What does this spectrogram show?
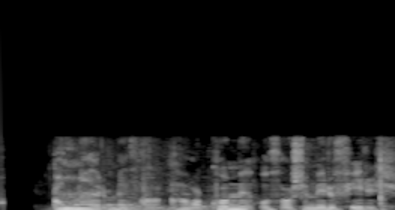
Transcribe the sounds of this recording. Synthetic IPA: awnaðʏɾmɛða̰ðɦaːvakʰɔːmɪðɔɣθawsɛmɛɾʏfɪːɾɪɾ̥

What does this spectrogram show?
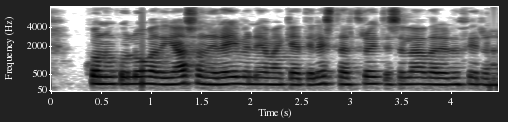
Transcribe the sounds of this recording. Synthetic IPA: kʰɔːnuŋkʏlɔːvaðɪjaːsɔnɪɾeːjvɪnʏɛvhancɛːt̪ɪlejst̪aɛɾ̥θɾœːɥt̪ɪsɛmlaːɣðaɾɛɾʏfɪɾɪɾ̥ha

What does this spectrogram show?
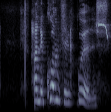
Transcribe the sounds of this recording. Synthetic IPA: hanːɛɾkʰɔːmʏt̪ʰɪlkvœːðʏs

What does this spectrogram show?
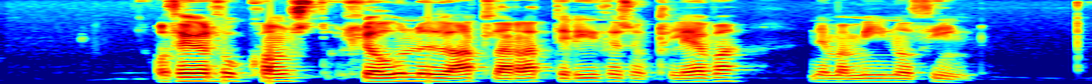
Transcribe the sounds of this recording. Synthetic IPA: ɔɣθɛːɣaɾ̥θukʰɔmst̪l̥joːwðnʏðʏat̪larat̪ːɪɾiθɛsʏmkʰlɛːva | nɛːmamiːnɔθiːn

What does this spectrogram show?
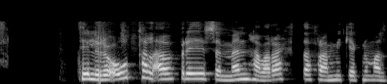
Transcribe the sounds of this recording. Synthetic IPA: t̪ʰɪlɛɾʏoːwt̪ʰalavpɾɪːðɪsɛmːɛnːɦavarajxt̪afɾamːicɛk̚nʏmalt̪

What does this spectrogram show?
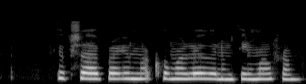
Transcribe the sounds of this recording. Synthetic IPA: hʏksaðɪpaːɾaʏmːaðkʰɔːmalœːɣʏnʏmθiːɾmaːwfɾam

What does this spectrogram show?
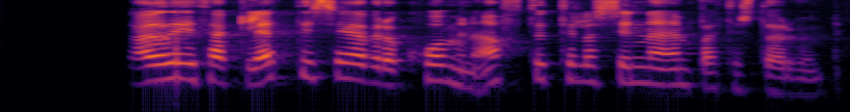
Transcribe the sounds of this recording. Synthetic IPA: saɣðɪθaðklɛt̪ːɪsjɛɣavɛːɾakʰɔːmɪnaft̪ʏɾ̥t̪ʰɪlaðsɪnːaɛmpajt̪ɪ̥st̪ɔ̰ɾvʏm

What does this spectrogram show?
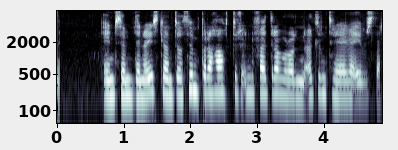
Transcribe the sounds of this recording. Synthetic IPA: ejnsɛmt̪ɛnawist̪lant̪ɪɔɣθʏmpʏɾaɦawht̪ʏɾɪnːʏfaːjt̪ɾavɔlɔɾnɪnœt̪lʏmt̪ʰɾɛːɣaɪːvɪɾ̥st̪ɛɾ̥

